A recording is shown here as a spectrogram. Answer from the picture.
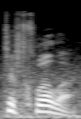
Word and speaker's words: tequila: Well, I mean, like it's pronounced tquila. Teaquila.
